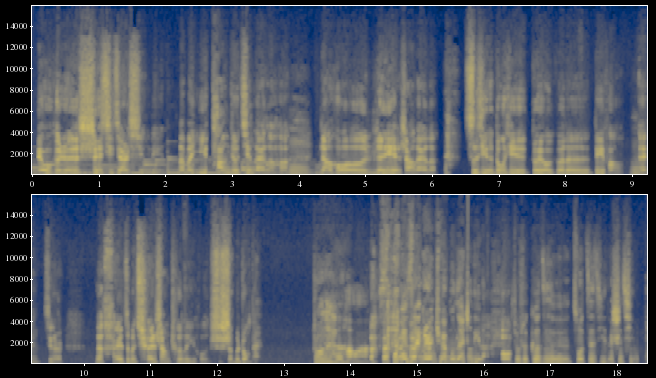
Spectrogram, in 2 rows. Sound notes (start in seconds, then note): 14.3 laughs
